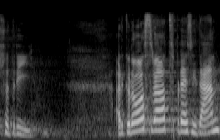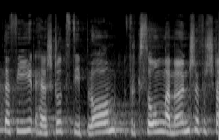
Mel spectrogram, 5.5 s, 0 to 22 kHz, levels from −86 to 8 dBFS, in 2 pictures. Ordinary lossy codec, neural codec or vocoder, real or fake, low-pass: none; none; real; 14.4 kHz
